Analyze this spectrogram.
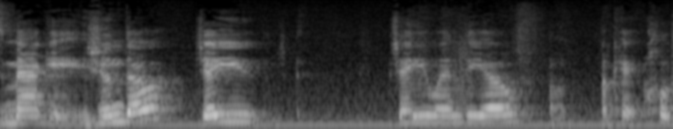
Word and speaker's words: Maggi: It has some, it's pronounced, it's Maggi.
